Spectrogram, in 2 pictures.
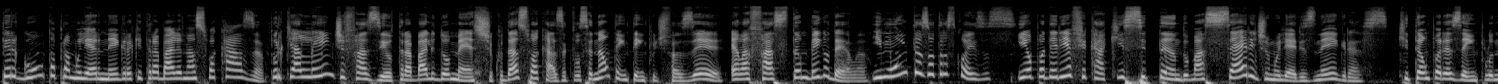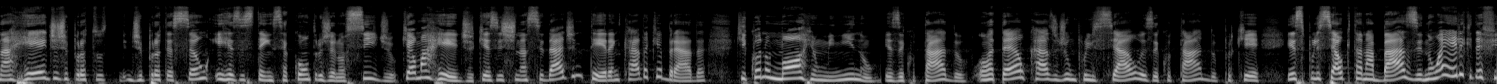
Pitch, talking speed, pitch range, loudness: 240 Hz, 195 wpm, 200-290 Hz, -23 LUFS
